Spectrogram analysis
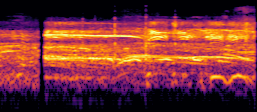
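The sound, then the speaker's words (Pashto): Cricket fans shout and cheer at the central stadium in Kunar during the final of a tournament. A loud, dense mix of high yells and whoops runs throughout, after one short silent gap near the start. “دا د کونړ په مرکزی لوبغالي کې د کرکټ پای ته رسیدلو سیالي او ته د راغلو مینوالو د خوخی او د خپلو لوبډلو د هڅولو لپاره د چغو او چکچکو غوونه دي.”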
